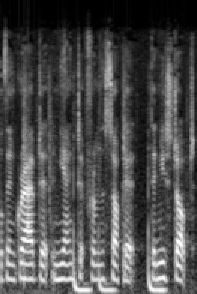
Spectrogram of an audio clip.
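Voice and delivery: plain reading voice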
